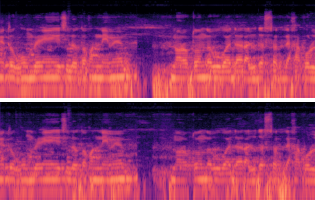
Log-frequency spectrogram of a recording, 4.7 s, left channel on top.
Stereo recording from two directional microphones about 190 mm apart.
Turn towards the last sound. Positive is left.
turn(degrees=15)  # may be behind; listen again after turning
